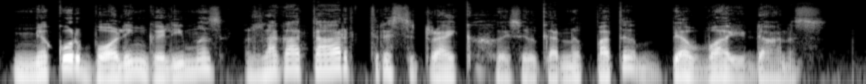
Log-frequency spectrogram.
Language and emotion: Kashmiri, happy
